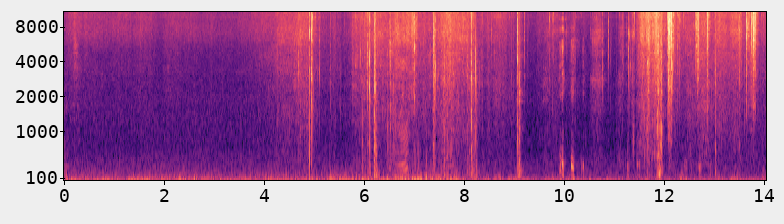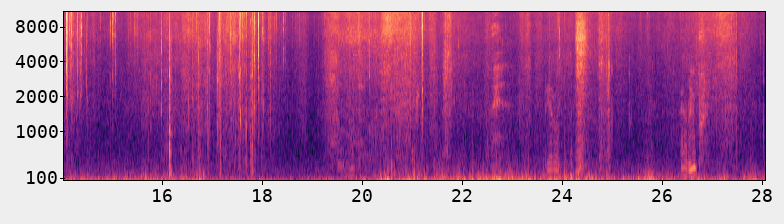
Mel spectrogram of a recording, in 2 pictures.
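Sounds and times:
low rumble: 0.0 - 28.0
clothing rustle: 4.1 - 9.2, 11.1 - 21.9
fish flopping on ice: 11.3 - 18.5.

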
